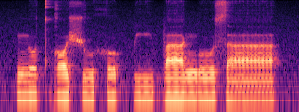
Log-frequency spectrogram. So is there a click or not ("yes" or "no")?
no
